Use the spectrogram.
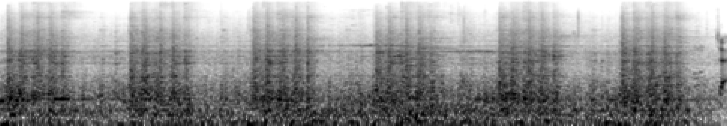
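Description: An empty ethanol freight train with an empty coal train coupled on the end rolls past close by in Plant City, Florida, loud continuous rumble with rhythmic clickety-clack wheel beats.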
